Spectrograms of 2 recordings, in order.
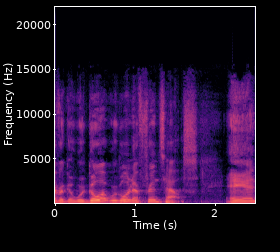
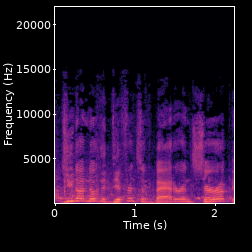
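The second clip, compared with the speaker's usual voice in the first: exasperated manager; 6 semitones higher than usual. Retold or imitated. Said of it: "And the guy's like".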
